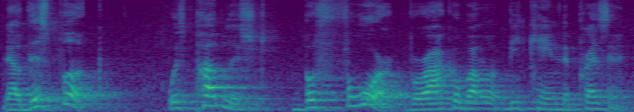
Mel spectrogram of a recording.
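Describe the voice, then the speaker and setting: A woman teacher reading aloud and talking to students in a deliberate, emphatic way. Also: fairly low pitch, expressive, darkish tone. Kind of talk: expressive read-aloud and lesson talk for children. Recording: roomy, echoey sound.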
